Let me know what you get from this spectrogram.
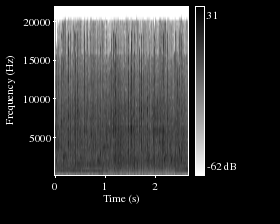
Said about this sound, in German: Applaus und die tollen Geräusche. Dankeschön.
